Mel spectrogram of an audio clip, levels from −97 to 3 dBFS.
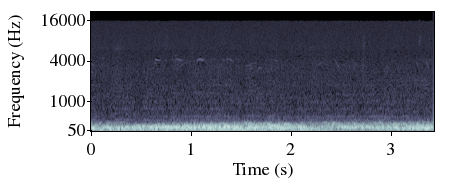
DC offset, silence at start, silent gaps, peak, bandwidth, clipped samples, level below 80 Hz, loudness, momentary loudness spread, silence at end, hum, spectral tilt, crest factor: under 0.1%; 0 s; none; -8 dBFS; 11.5 kHz; under 0.1%; -36 dBFS; -22 LUFS; 6 LU; 0 s; none; -9.5 dB/octave; 12 dB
